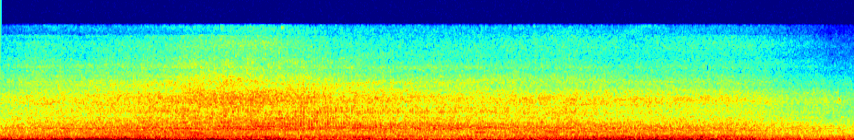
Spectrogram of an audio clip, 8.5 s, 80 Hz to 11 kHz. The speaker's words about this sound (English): Ooh, mind the 12A bus.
